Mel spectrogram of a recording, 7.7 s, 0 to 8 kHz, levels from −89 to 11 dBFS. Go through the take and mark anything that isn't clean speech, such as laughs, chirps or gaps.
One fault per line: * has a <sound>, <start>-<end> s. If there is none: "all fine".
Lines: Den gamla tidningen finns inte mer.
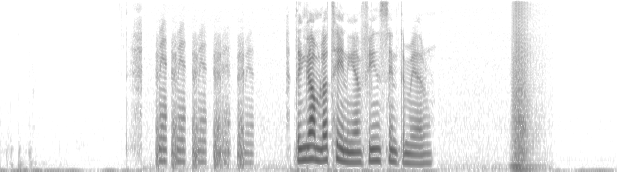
* has a laugh, 1.9-3.2 s
* has a whoosh, 6.3-6.8 s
